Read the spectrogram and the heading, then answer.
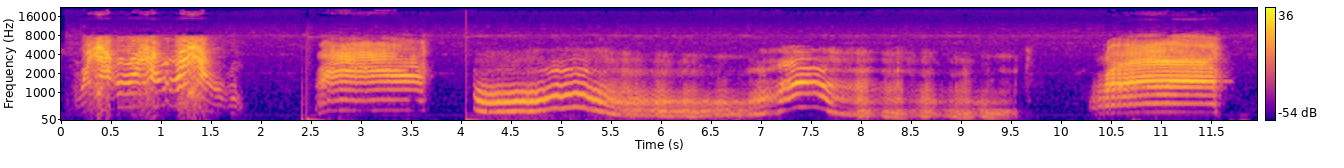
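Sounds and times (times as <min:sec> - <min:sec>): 
scared, angry cat yowling and caterwauling: 0:00.2 - 0:01.8, 0:02.6 - 0:09.6, 0:10.3 - 0:11.8.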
